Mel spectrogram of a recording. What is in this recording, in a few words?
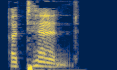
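"attend", American English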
